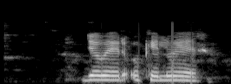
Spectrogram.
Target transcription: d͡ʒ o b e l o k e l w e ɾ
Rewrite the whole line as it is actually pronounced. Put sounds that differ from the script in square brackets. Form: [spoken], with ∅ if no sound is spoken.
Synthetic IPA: d͡ʒ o [w] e [ɾ] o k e l w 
